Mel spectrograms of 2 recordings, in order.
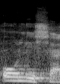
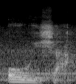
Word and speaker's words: Orisha: Vraiment, c'est vraiment Orisha. C'est dans le thème latin, on connaît R là pour elle vient L. Eh bien, on prononce Orisha. En espagnol, dans la langue là, on va le jeune dans le langage ça, tout A vient prononcer encore L. Et dans le français, à la fois, elle vient souvent en L.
